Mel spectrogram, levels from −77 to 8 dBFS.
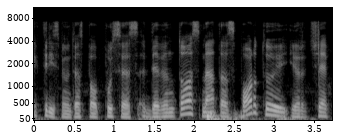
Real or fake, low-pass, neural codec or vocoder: real; 7.2 kHz; none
